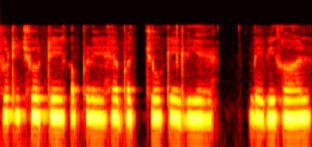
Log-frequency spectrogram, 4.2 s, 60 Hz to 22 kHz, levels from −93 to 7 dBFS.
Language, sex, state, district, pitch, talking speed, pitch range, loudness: Hindi, female, Himachal Pradesh, Shimla, 200 Hz, 145 wpm, 195-205 Hz, -14 LUFS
